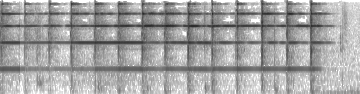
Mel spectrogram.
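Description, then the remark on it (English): A bright metallic bell rings over and over in rapid, steady strikes, each ding ringing with sustained overtones, loud, before stopping abruptly near the end. “It just ding, starts ding, ringing ding. The bell until he comes out.”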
